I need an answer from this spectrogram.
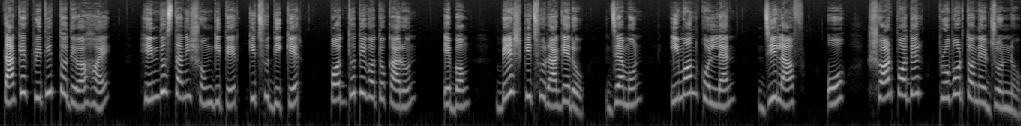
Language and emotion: Bengali, neutral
